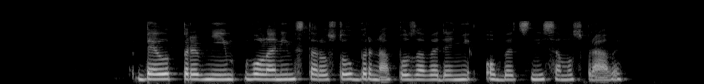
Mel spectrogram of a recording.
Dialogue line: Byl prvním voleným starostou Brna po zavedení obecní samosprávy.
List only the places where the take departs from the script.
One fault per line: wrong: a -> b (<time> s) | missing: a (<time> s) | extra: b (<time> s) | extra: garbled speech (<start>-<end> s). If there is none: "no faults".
no faults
